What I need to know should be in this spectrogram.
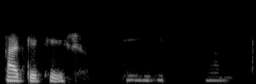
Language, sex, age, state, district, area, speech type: Kashmiri, female, 18-30, Jammu and Kashmir, Anantnag, rural, conversation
